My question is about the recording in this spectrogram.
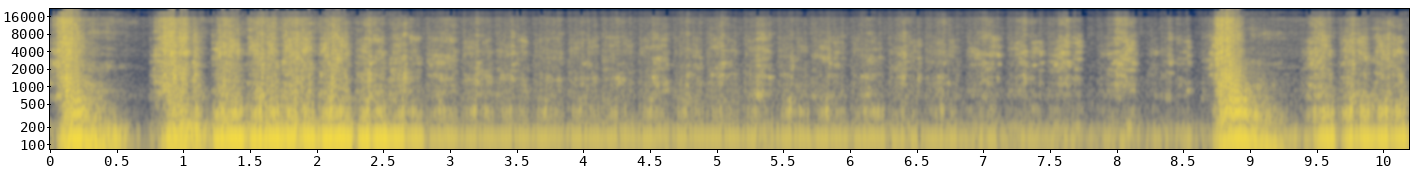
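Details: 1970 Ford Falcon with swapped 5.0 small-block Ford after carb clean and reassembly: catches and revs hard, sags into a weak uneven run, needs throttle blips; won't stay running. Owner suspects excess fuel pressure at the carb top; unconfirmed.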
